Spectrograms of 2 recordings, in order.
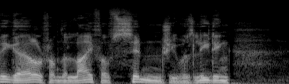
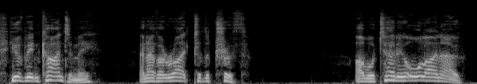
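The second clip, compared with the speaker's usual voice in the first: high, fervent declaration; crying out; 9 semitones higher than usual. A narrator's reading. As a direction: pledge it earnestly in a raised pitch. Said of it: "she cried".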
